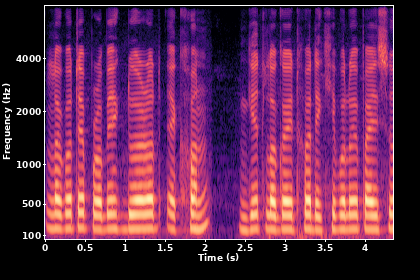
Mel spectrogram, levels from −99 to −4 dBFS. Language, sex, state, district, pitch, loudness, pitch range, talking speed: Assamese, male, Assam, Sonitpur, 180 Hz, -16 LUFS, 180-185 Hz, 125 wpm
